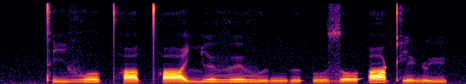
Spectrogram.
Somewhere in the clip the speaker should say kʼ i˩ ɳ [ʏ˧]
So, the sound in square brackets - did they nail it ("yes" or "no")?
no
